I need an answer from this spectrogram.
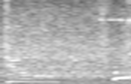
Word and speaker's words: Dupri: Michael, it's pronounced Dupri.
